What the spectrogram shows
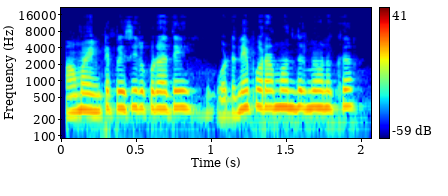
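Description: Gossipy young woman, high voice, rapid chatter played by a woman. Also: fairly even intonation, lo-fi sound, close to an everyday voice. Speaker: voice actor in audio drama. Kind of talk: amateur audio drama acting.

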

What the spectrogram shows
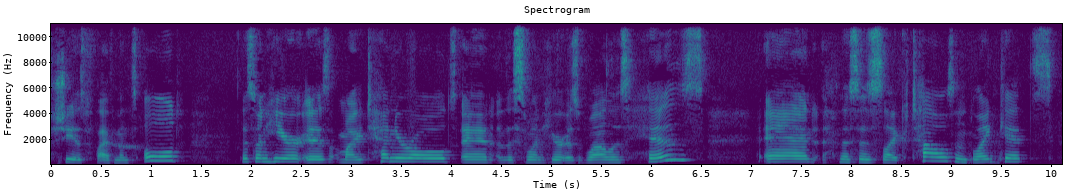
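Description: A woman in her thirties chatting casually from her bedroom while folding laundry, relaxed and explaining as she works, recorded by a camera across the room. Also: a little high, poor audio. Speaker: vlogger and mother. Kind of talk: casual chat while cleaning. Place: home bedroom, indoors. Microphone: camera on a tripod across the room.

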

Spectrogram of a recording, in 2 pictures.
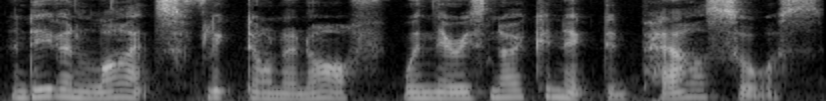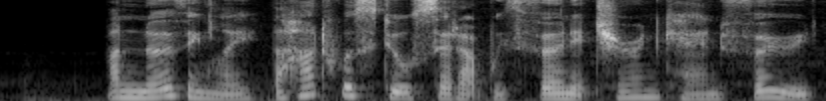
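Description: A woman with a notably low voice tells a scripted documentary story. Her delivery is measured and ominous, paced like a spooky narration. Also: a little mellow.

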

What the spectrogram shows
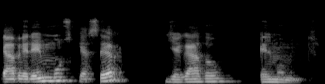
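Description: A man's voice: medium pitch, normal speed. A man with a Mexican Spanish accent, a doctor teaching a class in a colloquial lecture and often checking that students follow. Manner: colloquial, asks the class frequent check questions. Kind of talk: informal medical lecture.

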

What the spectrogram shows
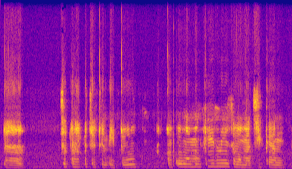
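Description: A woman's voice: fairly high pitch, moderate pace, sharp tone, a little hiss or hum, poor audio. A woman from Indonesia telling her own story in a casual, rambling way, full of fillers and tag questions. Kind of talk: casual recounting of personal experience.

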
